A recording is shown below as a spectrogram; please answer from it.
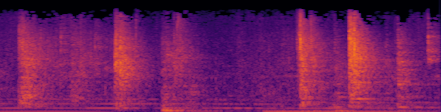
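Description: A stuck wooden door being shoved and pulled, thumping about five times as it jams against a raised floor, one heavy low thud a little over a second in. Under it runs a steady low background music drone.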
